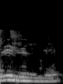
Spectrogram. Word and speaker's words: Гривенной: И я хочу предоставить слово Людмиле Александровне, боюсь ошибиться. Гривенной, ударение на Гривенной.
